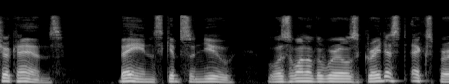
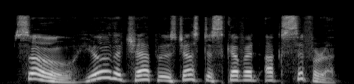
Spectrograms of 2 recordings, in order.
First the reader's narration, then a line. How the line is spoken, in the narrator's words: said Baines dreamily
